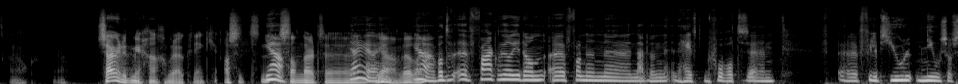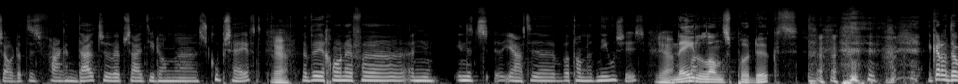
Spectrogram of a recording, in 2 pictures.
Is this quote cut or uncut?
cut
